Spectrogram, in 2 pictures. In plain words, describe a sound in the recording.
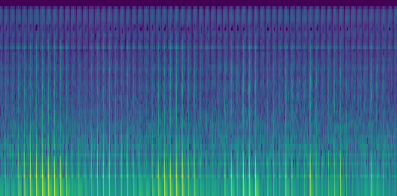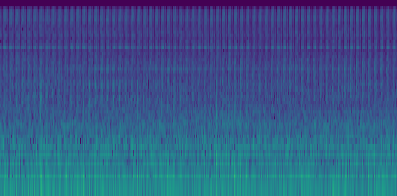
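A fiber laser crackles and buzzes as it engraves metal.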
